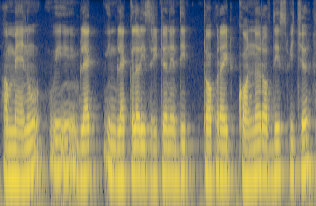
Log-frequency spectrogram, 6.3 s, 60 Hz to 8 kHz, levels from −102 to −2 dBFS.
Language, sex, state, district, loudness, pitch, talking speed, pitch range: English, male, Gujarat, Valsad, -16 LUFS, 125 Hz, 150 wpm, 120-130 Hz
